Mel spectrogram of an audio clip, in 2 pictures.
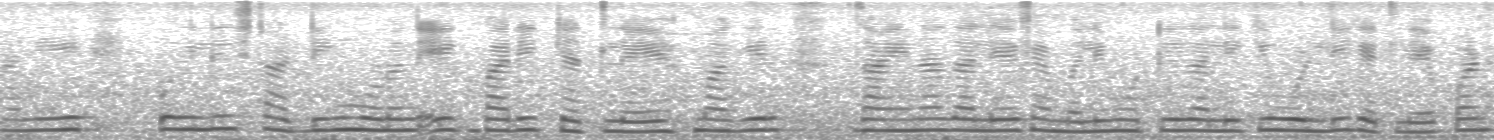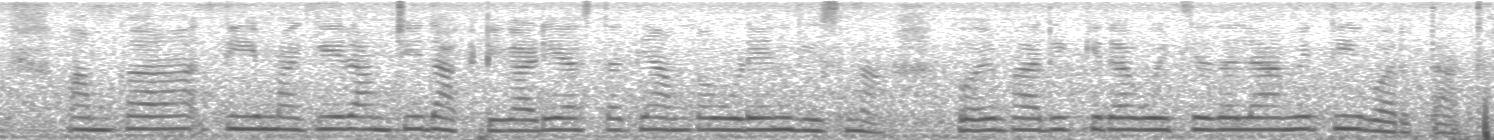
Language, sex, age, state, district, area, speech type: Goan Konkani, female, 18-30, Goa, Ponda, rural, spontaneous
